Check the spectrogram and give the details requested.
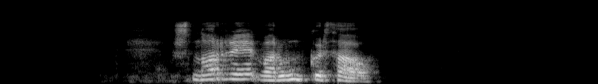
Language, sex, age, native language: Icelandic, female, 60-69, Icelandic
